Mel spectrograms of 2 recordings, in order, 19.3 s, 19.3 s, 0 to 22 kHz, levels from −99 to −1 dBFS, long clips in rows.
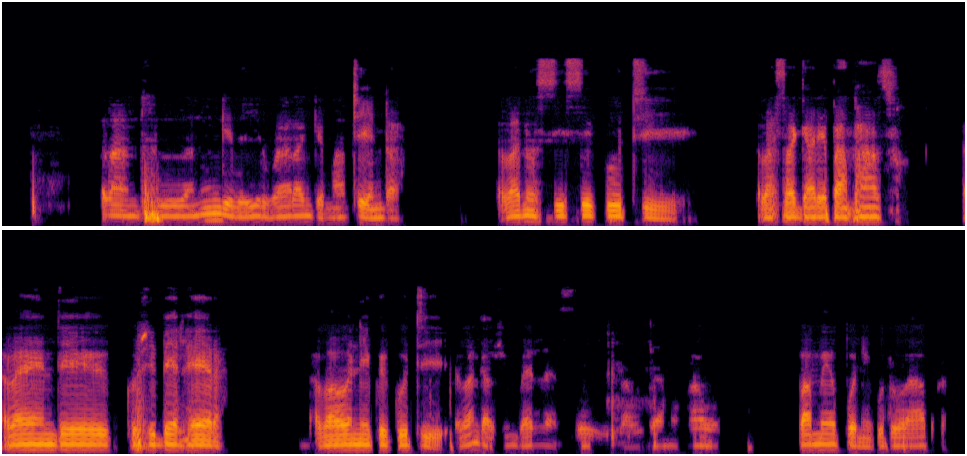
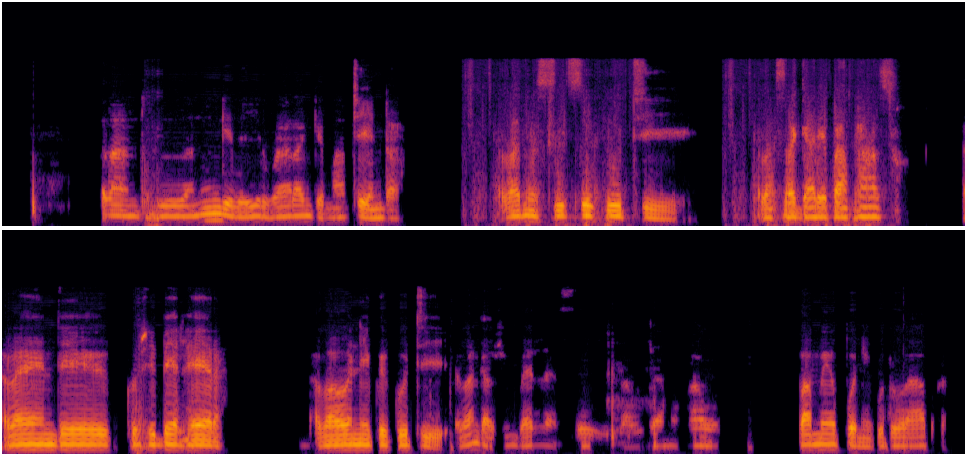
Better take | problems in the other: first | noise reduction (neural separator model SepFormer DNS4)

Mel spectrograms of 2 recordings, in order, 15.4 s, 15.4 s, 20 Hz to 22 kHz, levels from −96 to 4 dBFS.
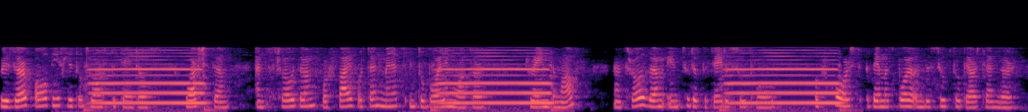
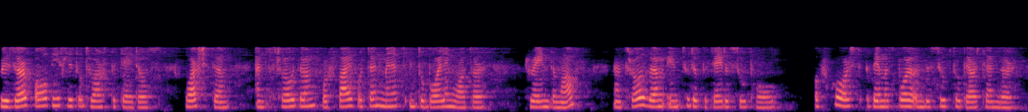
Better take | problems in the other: second | background sound (Bowed string instrument); 3 dB above the speech

